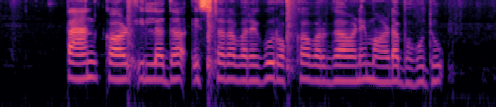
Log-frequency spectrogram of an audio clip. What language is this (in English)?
Kannada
